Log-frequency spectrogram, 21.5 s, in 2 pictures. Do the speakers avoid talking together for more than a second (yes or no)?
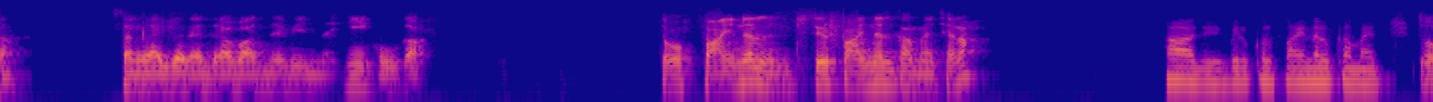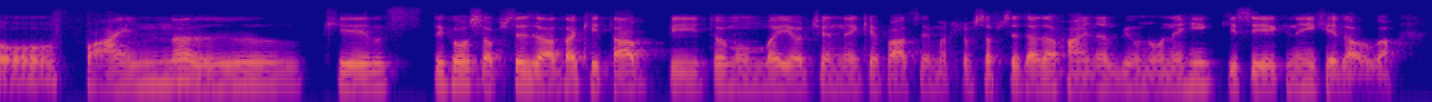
yes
